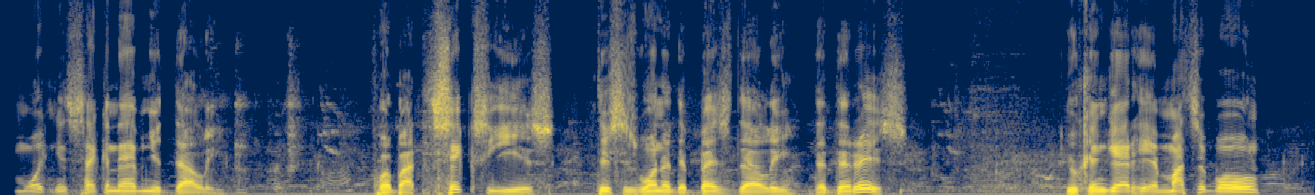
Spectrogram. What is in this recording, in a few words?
Lower East Side Yiddish NYC; New York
